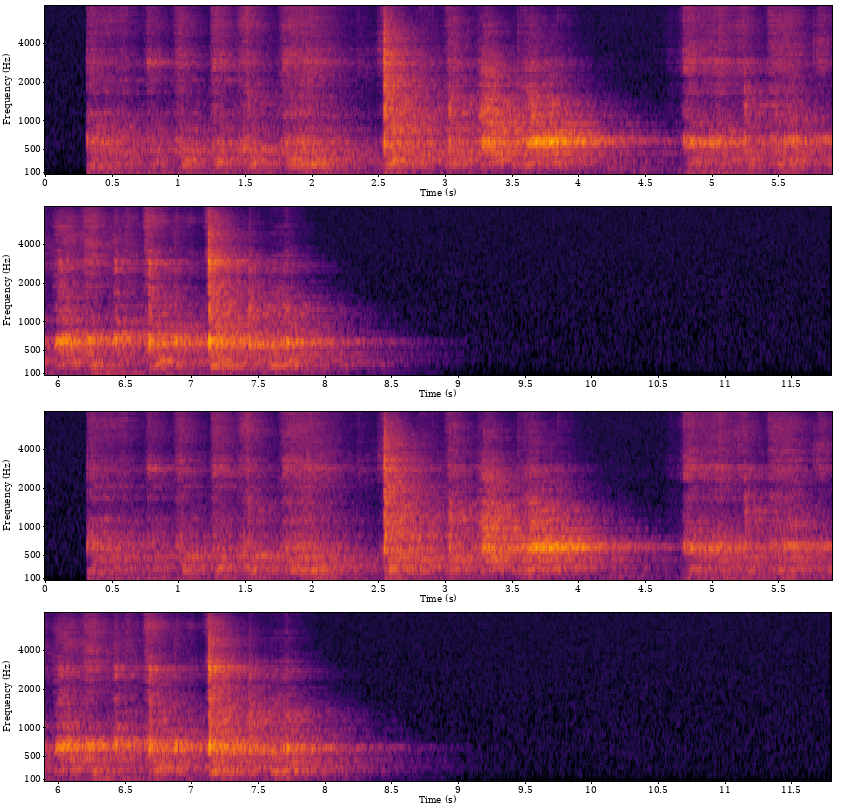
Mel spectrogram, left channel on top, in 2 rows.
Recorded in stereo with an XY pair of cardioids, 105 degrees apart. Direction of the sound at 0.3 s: 40° left.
